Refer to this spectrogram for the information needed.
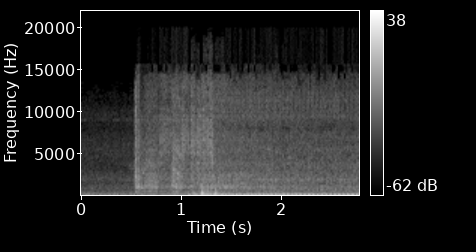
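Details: Vehicle engine start/stop: dull thud from underneath as it catches, then steady idle; noise comes and goes, heard inside the cabin; first check is a loose centre engine mounting.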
